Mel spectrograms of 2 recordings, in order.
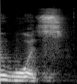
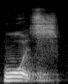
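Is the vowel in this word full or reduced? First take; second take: reduced; reduced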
